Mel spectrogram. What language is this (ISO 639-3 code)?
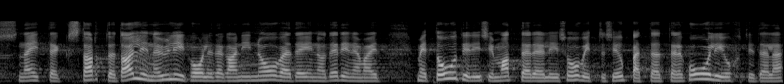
est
